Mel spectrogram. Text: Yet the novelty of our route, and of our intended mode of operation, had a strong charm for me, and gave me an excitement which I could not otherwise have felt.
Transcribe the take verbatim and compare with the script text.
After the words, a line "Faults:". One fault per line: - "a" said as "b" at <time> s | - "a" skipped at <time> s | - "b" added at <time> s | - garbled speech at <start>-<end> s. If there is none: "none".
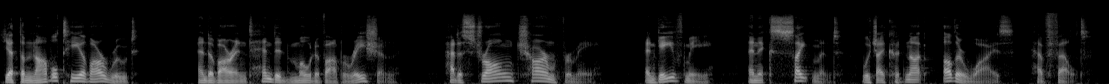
Yet the novelty of our route, and of our intended mode of operation, had a strong charm for me, and gave me an excitement which I could not otherwise have felt.
Faults:
none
